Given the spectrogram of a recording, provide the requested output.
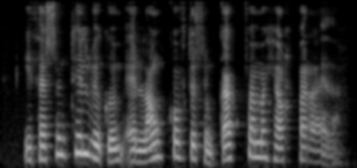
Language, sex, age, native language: Icelandic, female, 40-49, Icelandic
